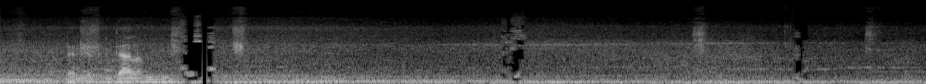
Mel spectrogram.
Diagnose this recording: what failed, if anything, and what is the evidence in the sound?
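The codec stage failed: there's a corrupt frame muted at 1.80 to 2.15 s, where the sound drops abruptly into a clean 0.35 s hole. The decoder rejected damaged frames and the player filled them with silence, which fits several roughly 50 ms frames, with timing intact.

There are also two corrupt frame decoded events, where damaged frames got played anyway: one at 5.01 to 5.25 s peaking at about -15 dBFS, and a shorter one at 7.93 to 8.08 s at about -20 dBFS. Misread gains and codes put energy at the wrong frequencies for a few frames each.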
